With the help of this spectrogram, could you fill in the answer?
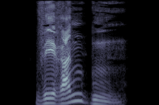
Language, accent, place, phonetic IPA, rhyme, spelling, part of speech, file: German, Germany, Berlin, [veˈʁandn̩], -andn̩, Veranden, noun, De-Veranden.ogg
- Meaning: plural of Veranda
